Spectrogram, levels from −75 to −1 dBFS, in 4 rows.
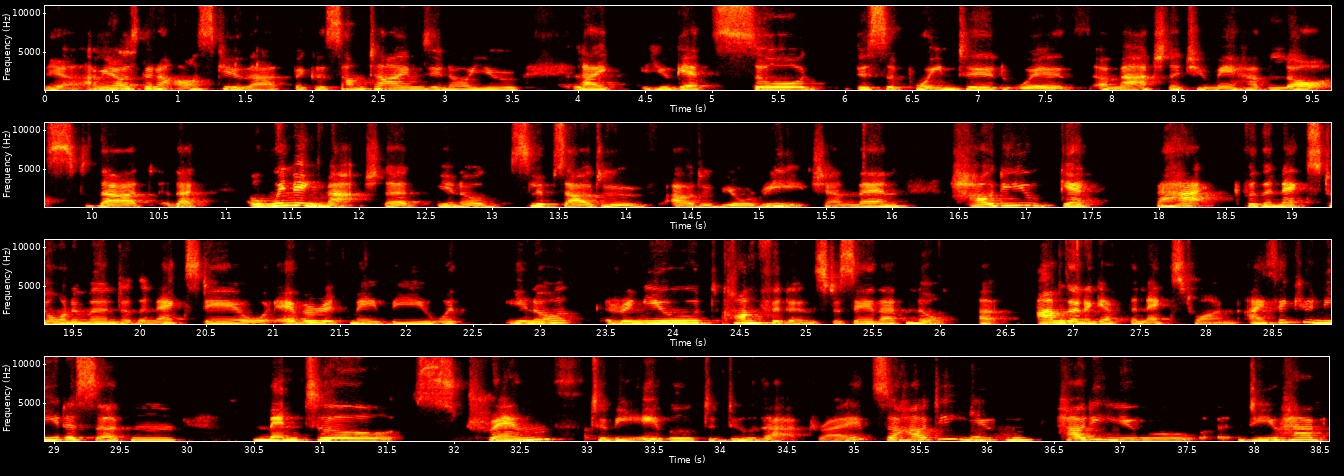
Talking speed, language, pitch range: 160 wpm, English, 210-250 Hz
